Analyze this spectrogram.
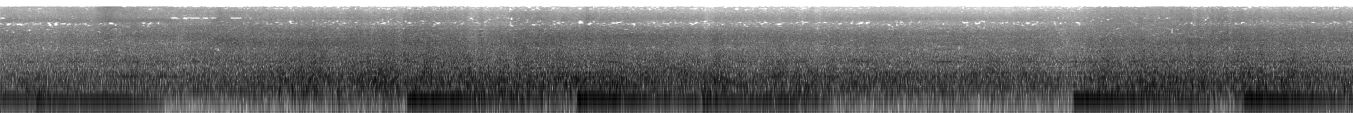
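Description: Typhoon storm noise: a loud, dense rush of wind and water with wind buffeting the microphone. A steady low hum cuts in and out several times.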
